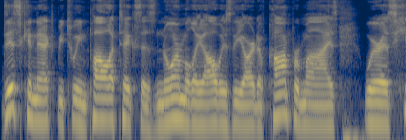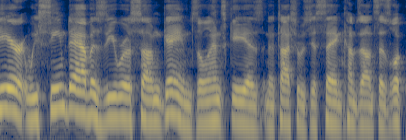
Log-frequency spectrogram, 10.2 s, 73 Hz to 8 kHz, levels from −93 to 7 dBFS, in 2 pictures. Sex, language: male, English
